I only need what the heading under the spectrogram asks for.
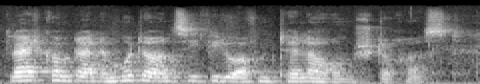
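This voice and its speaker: An actress playing a caring, long-suffering housekeeper in a German radio play, homely and gently coaxing. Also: female voice, fairly low pitch, brisk, close to an everyday voice. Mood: coaxing, concerned. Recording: echoey room with background noise.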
